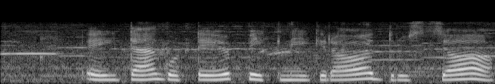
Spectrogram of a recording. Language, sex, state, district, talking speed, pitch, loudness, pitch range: Odia, female, Odisha, Khordha, 85 wpm, 220 Hz, -16 LUFS, 210-245 Hz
